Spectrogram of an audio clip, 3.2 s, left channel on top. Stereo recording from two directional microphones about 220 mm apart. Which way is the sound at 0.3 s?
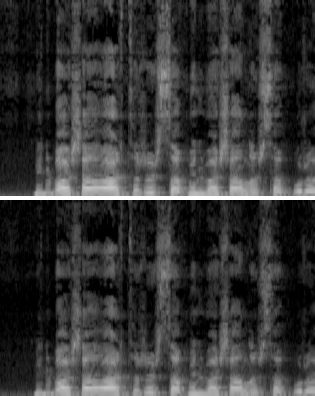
10° left (ahead or behind).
